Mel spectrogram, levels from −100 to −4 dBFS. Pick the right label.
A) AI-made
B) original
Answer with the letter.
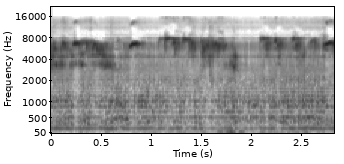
A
